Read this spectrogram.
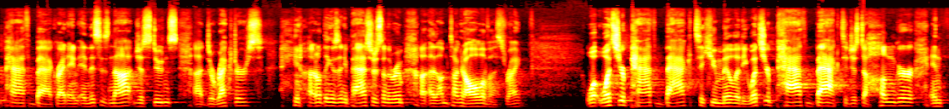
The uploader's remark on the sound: gave this message at Fall Conference 2023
